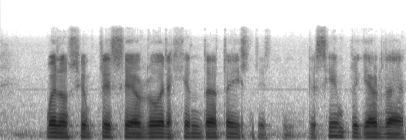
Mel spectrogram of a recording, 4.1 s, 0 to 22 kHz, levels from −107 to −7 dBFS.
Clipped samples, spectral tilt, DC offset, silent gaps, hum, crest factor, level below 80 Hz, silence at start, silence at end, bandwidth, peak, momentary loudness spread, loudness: under 0.1%; -6.5 dB/octave; under 0.1%; none; none; 18 dB; -58 dBFS; 0.45 s; 0 s; 9.4 kHz; -6 dBFS; 16 LU; -25 LUFS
